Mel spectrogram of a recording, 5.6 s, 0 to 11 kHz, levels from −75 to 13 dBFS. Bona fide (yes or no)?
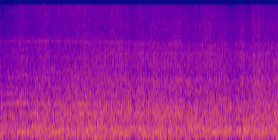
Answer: yes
